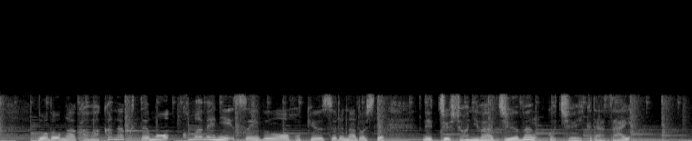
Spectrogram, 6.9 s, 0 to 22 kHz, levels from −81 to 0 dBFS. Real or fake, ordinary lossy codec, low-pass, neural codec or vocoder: real; none; 7.2 kHz; none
